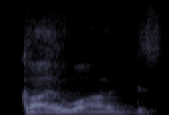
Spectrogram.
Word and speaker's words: Caillois: on man playing games and under this book chi-wah described game the concept of game and he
